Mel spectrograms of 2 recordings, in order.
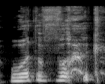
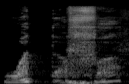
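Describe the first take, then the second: First: Higher and louder, a startled shout; mock yell of disbelief; loud shocked outburst. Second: Softer and slow, a stunned murmur; quiet slow disbelief. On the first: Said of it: "And Moriya's like". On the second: Retold or imitated. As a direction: let it slip out quietly, dragging. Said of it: "Ishimori's like".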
